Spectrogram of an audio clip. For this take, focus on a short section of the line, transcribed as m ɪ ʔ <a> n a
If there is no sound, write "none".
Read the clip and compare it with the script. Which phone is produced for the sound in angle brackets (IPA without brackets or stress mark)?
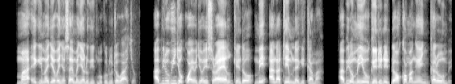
a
